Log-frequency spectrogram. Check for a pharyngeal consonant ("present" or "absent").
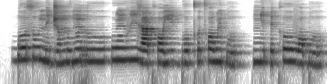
absent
